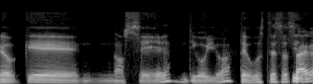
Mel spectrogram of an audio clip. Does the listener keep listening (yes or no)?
no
